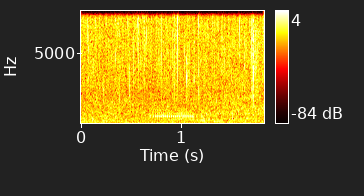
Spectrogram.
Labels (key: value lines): label: biophony, croak
recorder: SoundTrap 500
